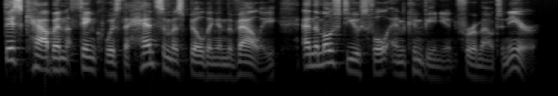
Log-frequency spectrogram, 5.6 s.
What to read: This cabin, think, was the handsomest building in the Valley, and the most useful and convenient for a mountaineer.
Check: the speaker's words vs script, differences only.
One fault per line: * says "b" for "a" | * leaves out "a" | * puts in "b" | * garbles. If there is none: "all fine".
all fine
